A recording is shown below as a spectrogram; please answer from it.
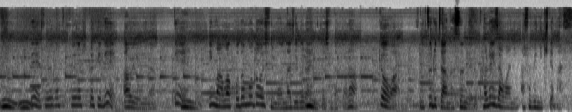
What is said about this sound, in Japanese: ちょっとたまにセミの声とか 入るかもしれないんですけどすごい今自然の素敵な空間の中でレコーディングしてます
